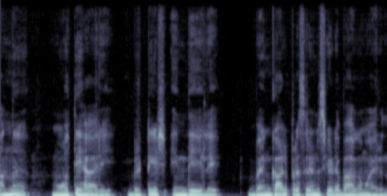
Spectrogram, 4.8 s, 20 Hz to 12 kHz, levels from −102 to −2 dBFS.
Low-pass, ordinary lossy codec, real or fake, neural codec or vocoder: none; none; fake; vocoder, 24 kHz, 100 mel bands, Vocos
